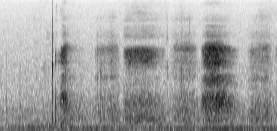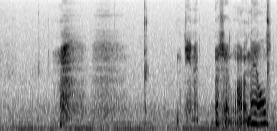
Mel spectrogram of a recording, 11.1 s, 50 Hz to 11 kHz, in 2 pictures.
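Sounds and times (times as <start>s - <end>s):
man breathing heavily through nose: 1.0s - 6.0s, 6.6s - 8.4s.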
